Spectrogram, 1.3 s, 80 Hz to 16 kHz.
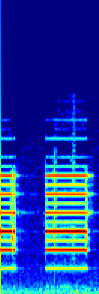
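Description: Two electronic beeps from a Robotis CM-510 robot controller buzzer, a short tone then a longer steady one after a brief gap, clear and close with no talk.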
